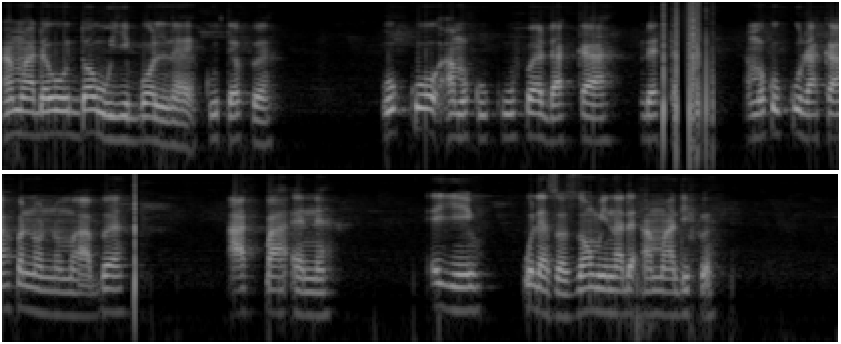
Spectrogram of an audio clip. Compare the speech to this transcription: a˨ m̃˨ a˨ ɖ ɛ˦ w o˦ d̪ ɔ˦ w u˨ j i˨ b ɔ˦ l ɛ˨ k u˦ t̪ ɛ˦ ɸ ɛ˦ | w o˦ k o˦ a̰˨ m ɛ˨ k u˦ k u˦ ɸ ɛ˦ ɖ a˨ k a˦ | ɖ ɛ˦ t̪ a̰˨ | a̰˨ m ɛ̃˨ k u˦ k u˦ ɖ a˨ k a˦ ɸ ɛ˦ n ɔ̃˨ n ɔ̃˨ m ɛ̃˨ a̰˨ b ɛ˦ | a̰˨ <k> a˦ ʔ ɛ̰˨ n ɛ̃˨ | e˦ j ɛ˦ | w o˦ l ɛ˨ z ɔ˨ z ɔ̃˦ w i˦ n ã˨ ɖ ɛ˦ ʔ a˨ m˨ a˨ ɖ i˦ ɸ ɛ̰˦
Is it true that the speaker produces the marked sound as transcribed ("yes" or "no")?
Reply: no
